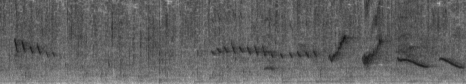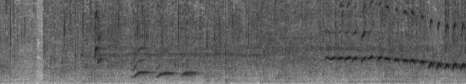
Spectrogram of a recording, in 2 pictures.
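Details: White-rumped shama song for training young forest-caught birds: descending whistles, sharp upslurred notes, low rising notes and a long fast trill at the close, set against trickling water.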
